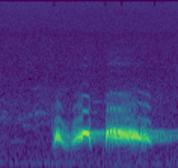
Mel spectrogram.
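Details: Spotted dove kept as a decoy in Vietnam, calling to lure doves: one soft, low coo-coo-croooo phrase, the last note long and level, over a quiet background.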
